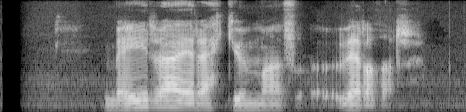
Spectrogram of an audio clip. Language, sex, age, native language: Icelandic, male, 30-39, Icelandic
